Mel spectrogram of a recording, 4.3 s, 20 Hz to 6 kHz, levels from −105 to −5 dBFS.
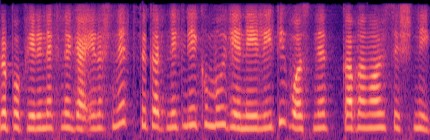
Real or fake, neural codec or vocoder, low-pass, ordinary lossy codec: fake; codec, 16 kHz, 0.2 kbps, FocalCodec; 5.4 kHz; AAC, 32 kbps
